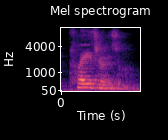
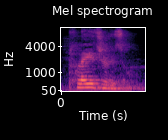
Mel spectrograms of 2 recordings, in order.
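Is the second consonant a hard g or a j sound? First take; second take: j sound; j sound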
